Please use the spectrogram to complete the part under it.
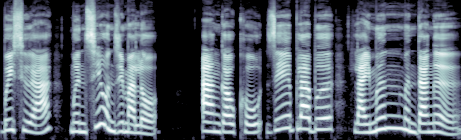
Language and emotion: Bodo, happy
